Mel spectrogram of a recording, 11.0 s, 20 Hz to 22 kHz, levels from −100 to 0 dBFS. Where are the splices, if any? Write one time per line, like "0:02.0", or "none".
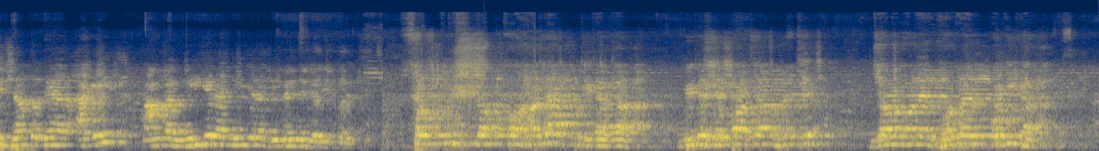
0:03.9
